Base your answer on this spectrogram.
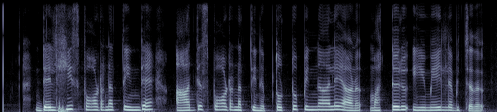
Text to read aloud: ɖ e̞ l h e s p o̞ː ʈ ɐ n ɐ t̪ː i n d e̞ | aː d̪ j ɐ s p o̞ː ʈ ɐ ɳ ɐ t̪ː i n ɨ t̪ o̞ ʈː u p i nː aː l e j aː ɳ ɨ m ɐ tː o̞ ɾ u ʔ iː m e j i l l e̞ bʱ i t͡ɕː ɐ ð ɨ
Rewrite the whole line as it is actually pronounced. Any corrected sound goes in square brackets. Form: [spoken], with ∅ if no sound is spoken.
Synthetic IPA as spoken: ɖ e̞ l h [i] s p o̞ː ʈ ɐ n ɐ t̪ː i n d e̞ | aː d̪ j ɐ s p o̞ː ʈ ɐ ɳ ɐ t̪ː i n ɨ t̪ o̞ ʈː u p i nː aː l e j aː ɳ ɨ m ɐ tː o̞ ɾ u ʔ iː m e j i l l e̞ bʱ i t͡ɕː ɐ ð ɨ

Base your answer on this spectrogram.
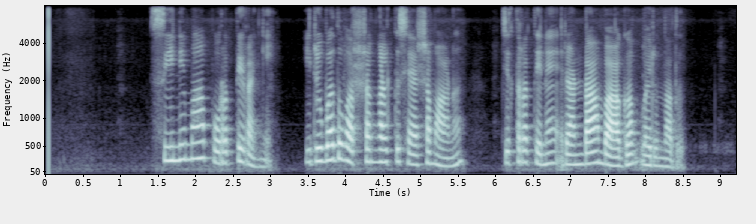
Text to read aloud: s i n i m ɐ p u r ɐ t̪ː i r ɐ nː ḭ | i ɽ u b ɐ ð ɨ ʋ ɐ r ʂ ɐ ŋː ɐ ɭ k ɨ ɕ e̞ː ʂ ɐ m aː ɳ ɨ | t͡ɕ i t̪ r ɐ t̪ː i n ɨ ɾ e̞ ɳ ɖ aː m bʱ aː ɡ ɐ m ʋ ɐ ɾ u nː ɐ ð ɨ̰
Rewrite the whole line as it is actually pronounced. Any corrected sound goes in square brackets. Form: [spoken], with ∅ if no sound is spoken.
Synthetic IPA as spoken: s i n i m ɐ p u r ɐ t̪ː i r ɐ [ŋː] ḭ | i [ɾ] u b ɐ ð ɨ ʋ ɐ r ʂ ɐ ŋː ɐ ɭ k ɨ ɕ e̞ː ʂ ɐ m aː ɳ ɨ | t͡ɕ i t̪ r ɐ t̪ː i n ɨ ɾ e̞ ɳ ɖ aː m bʱ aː ɡ ɐ m ʋ ɐ ɾ u nː ɐ ð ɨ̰

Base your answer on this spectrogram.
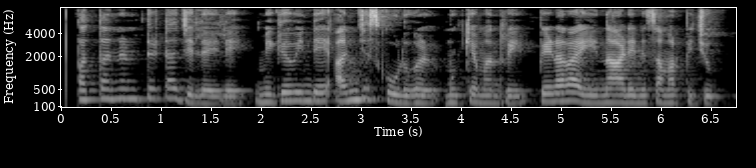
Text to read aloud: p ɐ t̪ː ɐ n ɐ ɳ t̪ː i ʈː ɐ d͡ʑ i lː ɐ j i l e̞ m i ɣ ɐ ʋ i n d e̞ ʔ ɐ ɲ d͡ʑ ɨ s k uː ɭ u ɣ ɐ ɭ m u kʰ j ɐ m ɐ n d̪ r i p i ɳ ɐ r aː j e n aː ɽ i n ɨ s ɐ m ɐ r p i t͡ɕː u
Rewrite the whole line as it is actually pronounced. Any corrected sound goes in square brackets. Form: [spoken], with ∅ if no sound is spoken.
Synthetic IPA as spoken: p ɐ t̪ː ɐ n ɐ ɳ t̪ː i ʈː ɐ d͡ʑ i lː ɐ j i l e̞ m i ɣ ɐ ʋ i n d e̞ ʔ ɐ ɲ d͡ʑ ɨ s k uː ɭ u ɣ ɐ ɭ m u kʰ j ɐ m ɐ n d̪ r i p i ɳ ɐ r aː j [i] n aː ɽ i n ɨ s ɐ m ɐ r p i t͡ɕː u

